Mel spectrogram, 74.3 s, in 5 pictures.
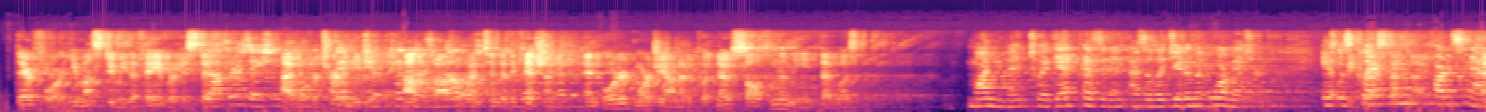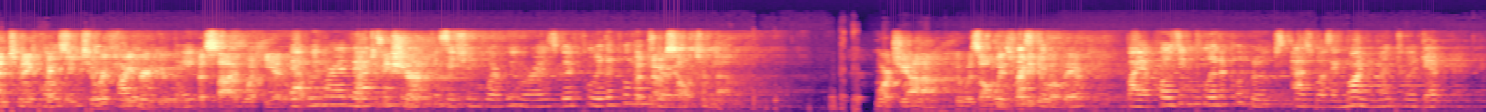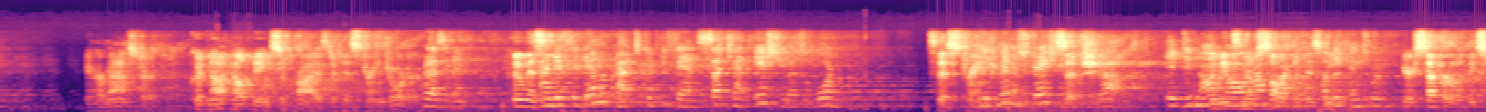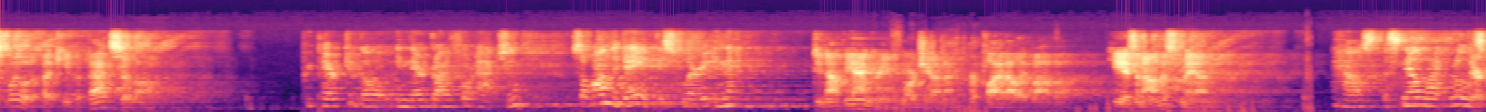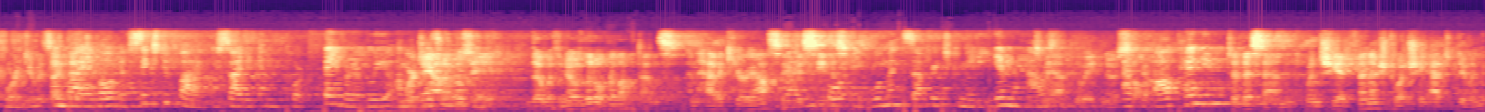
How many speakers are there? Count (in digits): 2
